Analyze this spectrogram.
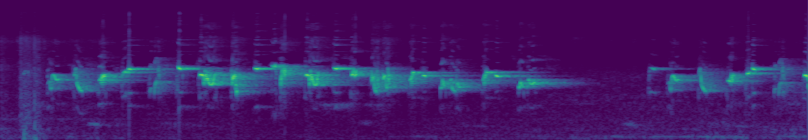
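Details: Chattering sooty-headed bulbul song used to stimulate lazy birds to sing: a long string of quick, warbled notes stepping up and down, a pause of almost a second, then the phrase starts again.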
